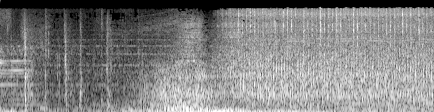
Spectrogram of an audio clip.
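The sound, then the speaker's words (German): A propeller plane engine in a hangar sputters to life with a few rhythmic coughs, then builds into a steady, loud rumbling drone as the plane begins to roll out toward the runway. “In der Halle springt der Motor des Flugzeugs an.”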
